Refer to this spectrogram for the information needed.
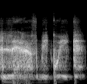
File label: radio lock n load, separatist; player vo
